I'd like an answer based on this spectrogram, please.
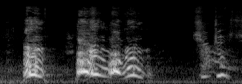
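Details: Chaco, a black female Labrador-Coon Hound mix teased on a fine October day, lets out loud barks: a single bark, then a rapid double, then a softer one, with a person's Korean speech nearby.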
